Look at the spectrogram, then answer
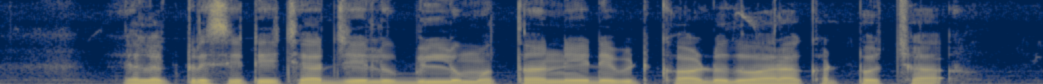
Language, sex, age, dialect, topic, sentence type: Telugu, male, 41-45, Southern, banking, question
